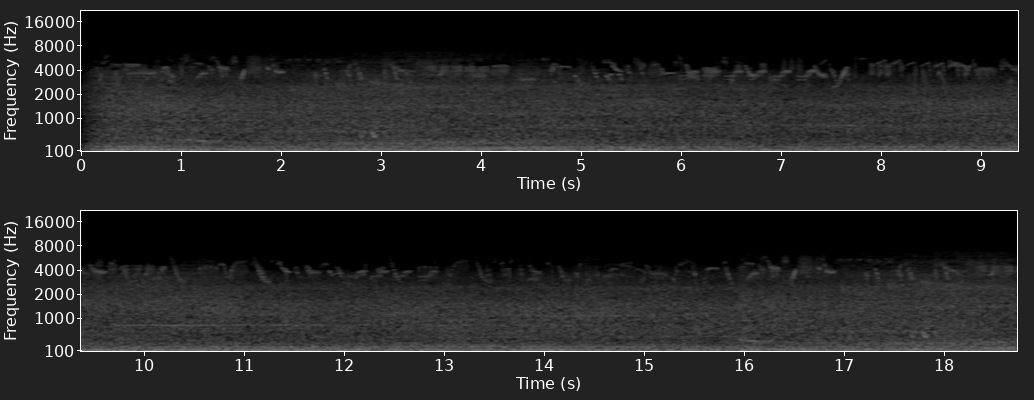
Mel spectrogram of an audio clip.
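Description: Birds chirping, many short high calls throughout, over a steady low rumble of outdoor ambience.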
